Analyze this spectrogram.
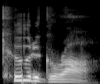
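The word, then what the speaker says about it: coup de grâce: it what it is it's pronounced coup de gras I don't watch it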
